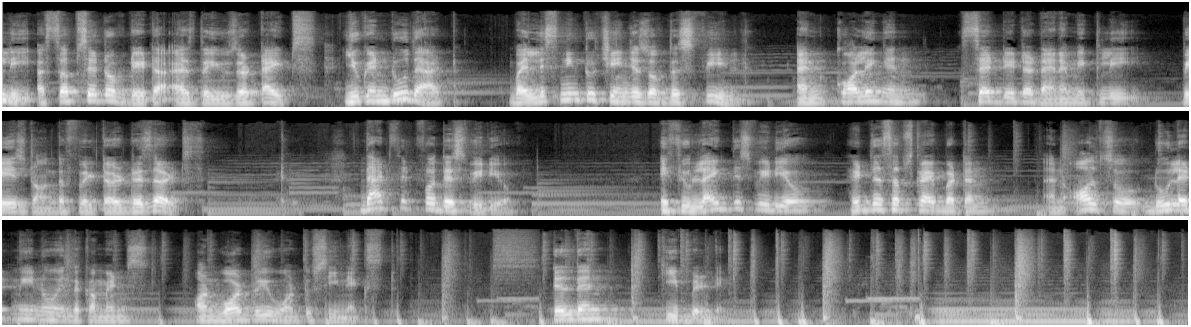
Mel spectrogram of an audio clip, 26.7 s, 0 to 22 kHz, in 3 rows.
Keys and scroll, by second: 10.3 super+s.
